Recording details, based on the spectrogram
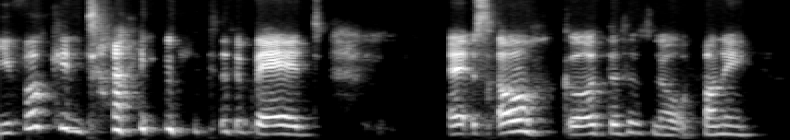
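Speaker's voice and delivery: uncontrollable laughing. Describing a scenario that is not funny, yet unable to stop laughing. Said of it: "I can't stop laughing".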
